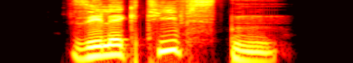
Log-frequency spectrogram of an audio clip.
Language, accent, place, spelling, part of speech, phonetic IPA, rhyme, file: German, Germany, Berlin, selektivsten, adjective, [zelɛkˈtiːfstn̩], -iːfstn̩, De-selektivsten.ogg
- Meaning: 1. superlative degree of selektiv 2. inflection of selektiv: strong genitive masculine/neuter singular superlative degree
